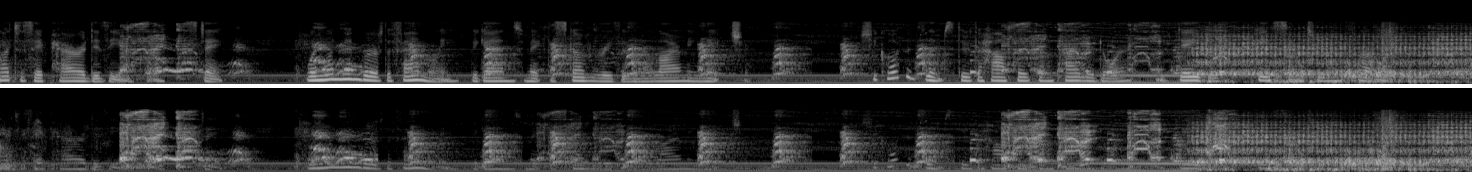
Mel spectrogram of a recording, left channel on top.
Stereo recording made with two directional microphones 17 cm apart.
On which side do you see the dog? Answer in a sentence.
In this clip you hear the dog on the right.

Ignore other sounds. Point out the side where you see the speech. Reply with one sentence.
In this clip you hear the speech on the left.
